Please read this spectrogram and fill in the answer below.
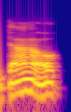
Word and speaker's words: Tao: is very problematic because for some reason Dao they spell with a t and of course if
